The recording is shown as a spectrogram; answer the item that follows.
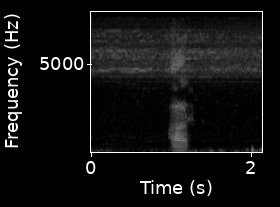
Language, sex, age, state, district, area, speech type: Santali, male, 30-45, Jharkhand, Seraikela Kharsawan, rural, spontaneous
